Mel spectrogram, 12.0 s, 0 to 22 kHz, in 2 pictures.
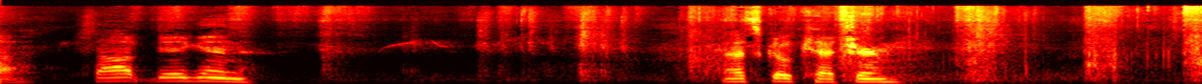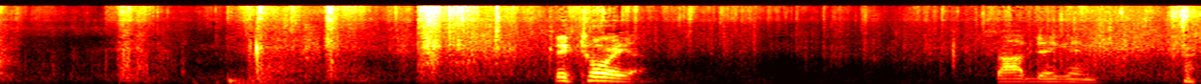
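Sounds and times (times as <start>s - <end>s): footsteps on gravel: 1.1s - 12.0s.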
